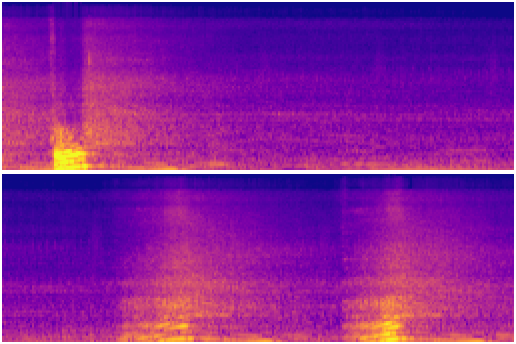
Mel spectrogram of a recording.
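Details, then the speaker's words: Mitsubishi Toppo BJ with homemade Blitz intake and Blitz exhaust: three sharp free revs with raspy rising intake roar, falling back to light idle between blips. "And it sounds pretty freaking gnarly. It sounds like raspy, like an intake, legit. Coupled with the Blitz exhaust, it sounds cool."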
